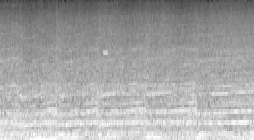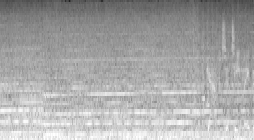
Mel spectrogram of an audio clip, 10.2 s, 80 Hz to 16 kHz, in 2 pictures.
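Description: A Formula 1 car engine in a racing video game's career mode whines steadily at high revs, sitting fairly low in the mix beneath someone talking over it.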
